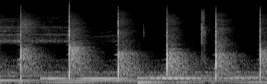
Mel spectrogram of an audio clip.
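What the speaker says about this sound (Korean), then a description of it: "박수가 절로 나와요" Several separate, sharp hand claps, about seven in under three seconds, sound at an irregular pace over a steady background tone, like a small studio audience on a Korean horror-story radio talk show.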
